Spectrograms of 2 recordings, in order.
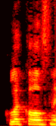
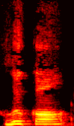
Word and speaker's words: Glickel: Glickel's name is sometimes pronounced Glückel in the more Germanized pronunciation, but I'm going to be referring to her as Glickel.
